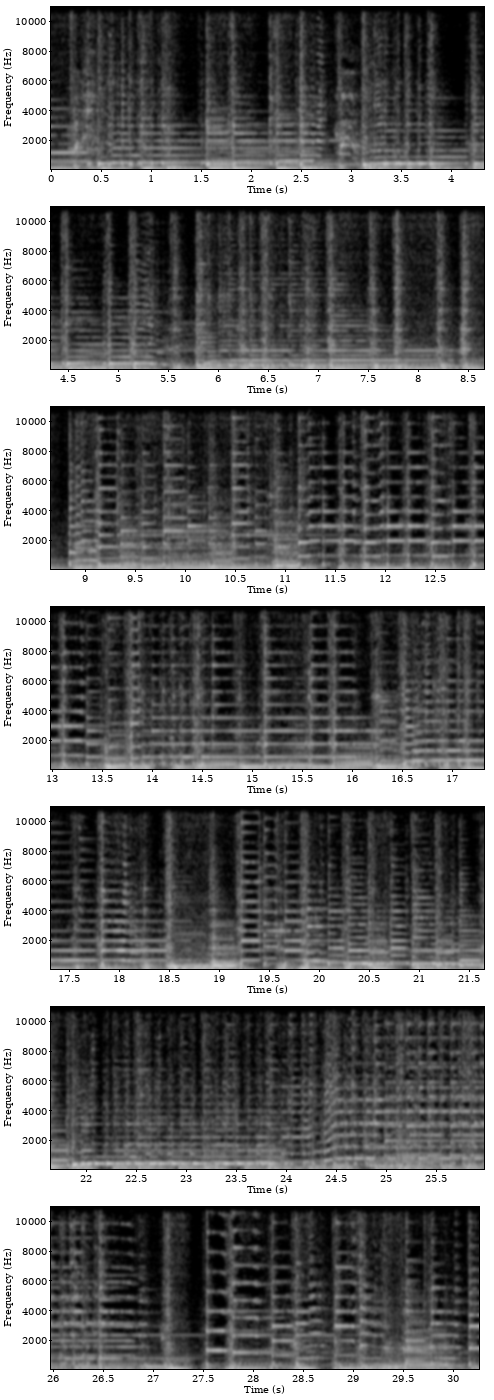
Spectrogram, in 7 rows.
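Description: Ellis F-style mandolin improvising blues lines over a 12-bar blues in E, with a backing track of lower bass and rhythm notes underneath, about a second and a half to the beat.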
